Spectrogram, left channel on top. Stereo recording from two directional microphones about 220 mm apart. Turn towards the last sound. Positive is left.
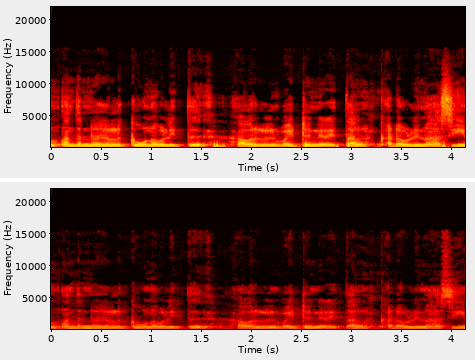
turn(degrees=45)  # may be behind; listen again after turning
